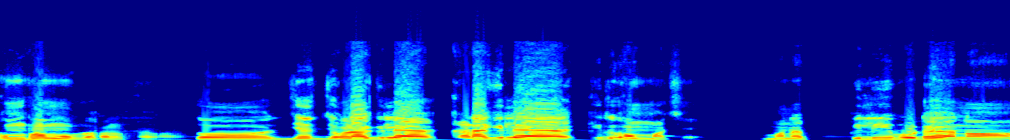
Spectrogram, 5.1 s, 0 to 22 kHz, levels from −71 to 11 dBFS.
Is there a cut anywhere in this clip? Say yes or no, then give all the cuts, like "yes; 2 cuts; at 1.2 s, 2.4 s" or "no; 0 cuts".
yes; 1 cut; at 1.4 s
